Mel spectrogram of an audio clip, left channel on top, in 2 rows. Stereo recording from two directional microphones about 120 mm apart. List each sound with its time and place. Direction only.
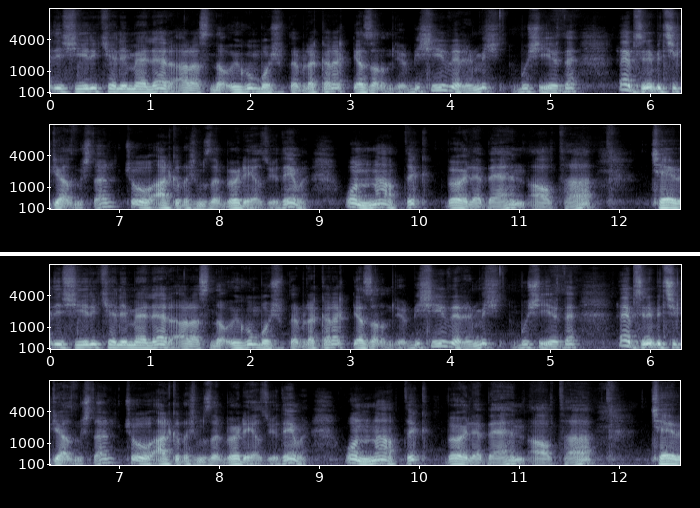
0.0 s speech: 25° right (ahead or behind)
